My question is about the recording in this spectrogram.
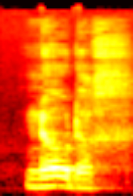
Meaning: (adjective) 1. necessary, needed 2. inevitable; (adverb) necessarily, badly, urgently
- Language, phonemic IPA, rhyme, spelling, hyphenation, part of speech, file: Dutch, /ˈnoːdəx/, -oːdəx, nodig, no‧dig, adjective / adverb, Nl-nodig.ogg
